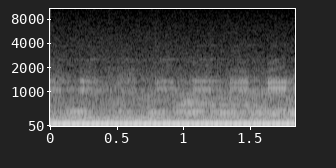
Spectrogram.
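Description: A low, steady throbbing drone from a piano in a film score, distorted by an ARP 2400 early synthesizer, holding one pitch at even loudness throughout, with faint wavering higher tones drifting above it. No one speaks.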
